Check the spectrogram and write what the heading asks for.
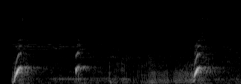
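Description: A sleeping Cavapoo giving short, sharp yips in a bad dream, three in about two seconds, each quickly rising in pitch.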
